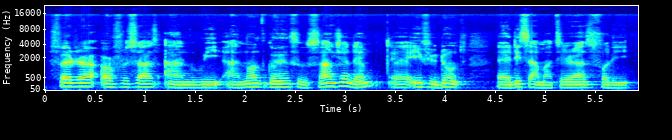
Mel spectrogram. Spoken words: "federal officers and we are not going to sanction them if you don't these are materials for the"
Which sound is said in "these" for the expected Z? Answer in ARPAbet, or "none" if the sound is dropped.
S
